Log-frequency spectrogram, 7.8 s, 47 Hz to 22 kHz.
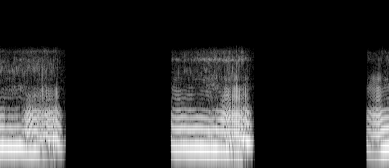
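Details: Man snoring after heavy smoking and drinking: loud, low, rattling snores on long breaths, about 16 a minute, separated by silent gaps; ordinary snoring.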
